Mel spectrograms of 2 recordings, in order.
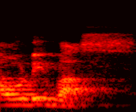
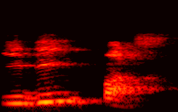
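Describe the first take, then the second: First: The name begins with an 'oh' sound. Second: The name begins with an 'ee' sound. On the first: The speaker calls it wrong. "অনেকে ভুল করে উচ্চারণ করেন" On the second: The speaker calls it right. "এটা হচ্ছে ইডিপাস, এই ও এর উচ্চারণটা উজ্জ্ব থাকবে।"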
